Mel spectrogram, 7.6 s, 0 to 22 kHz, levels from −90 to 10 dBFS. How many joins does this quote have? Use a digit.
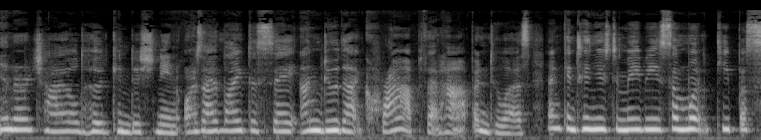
1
